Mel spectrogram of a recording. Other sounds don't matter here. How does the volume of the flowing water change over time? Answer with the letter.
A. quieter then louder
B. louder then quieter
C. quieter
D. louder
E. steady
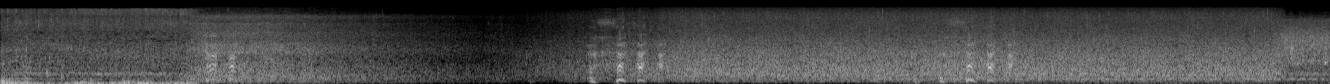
A.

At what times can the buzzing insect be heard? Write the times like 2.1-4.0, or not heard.
0.0-1.9, 8.7-13.2.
